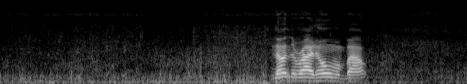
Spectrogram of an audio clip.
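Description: An Oday 272 sailboat under full sail on a windy, chilly day, with wind buffeting the microphone and water rushing past the hull throughout, briefly overlaid by someone speaking.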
